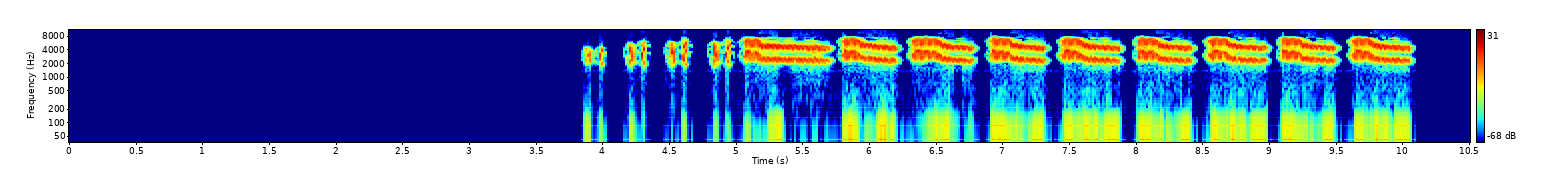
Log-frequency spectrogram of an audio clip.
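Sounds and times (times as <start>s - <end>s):
European goldfinch chirping: 3.9s - 10.1s
speech: 5.4s - 10.2s.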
